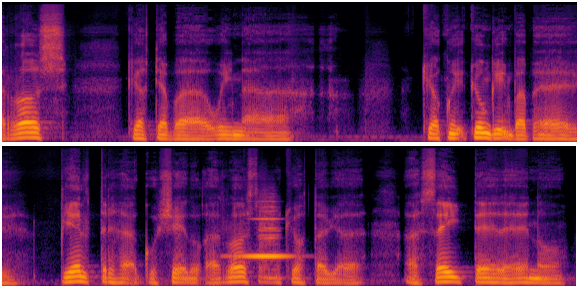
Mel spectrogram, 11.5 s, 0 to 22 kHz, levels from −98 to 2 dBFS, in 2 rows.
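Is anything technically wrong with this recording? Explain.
Yes. From 7.93 to 8.91 s a piercing 861 Hz squeal swells within half a second to a few dB above the speech: loudspeaker feedback, where the microphone re-amplifies its own loudspeaker.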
